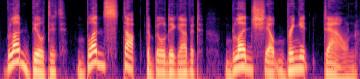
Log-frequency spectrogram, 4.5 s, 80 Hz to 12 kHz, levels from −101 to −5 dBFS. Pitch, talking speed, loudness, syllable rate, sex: 135 Hz, 185 wpm, -19 LUFS, 4.2 syllables/s, male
